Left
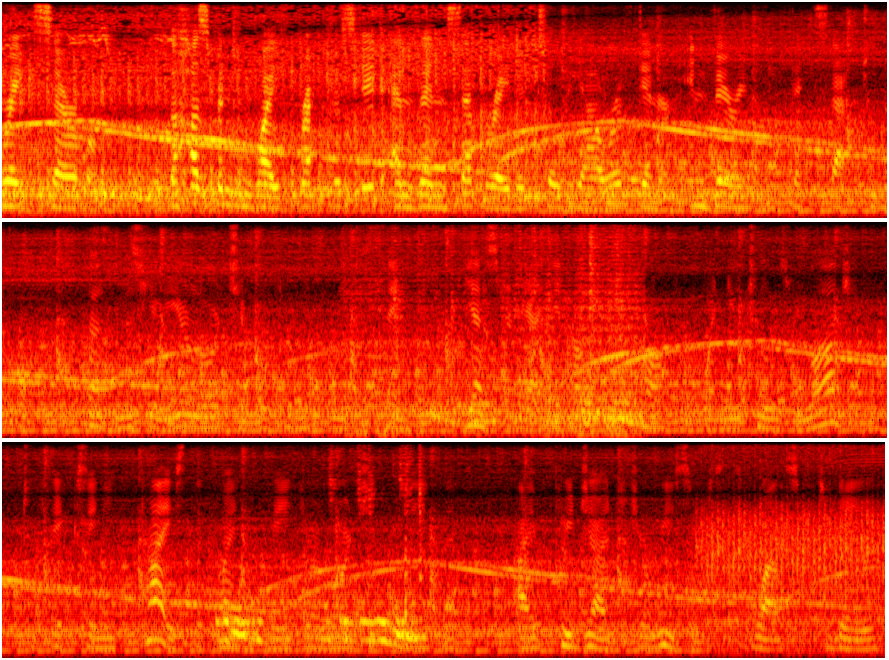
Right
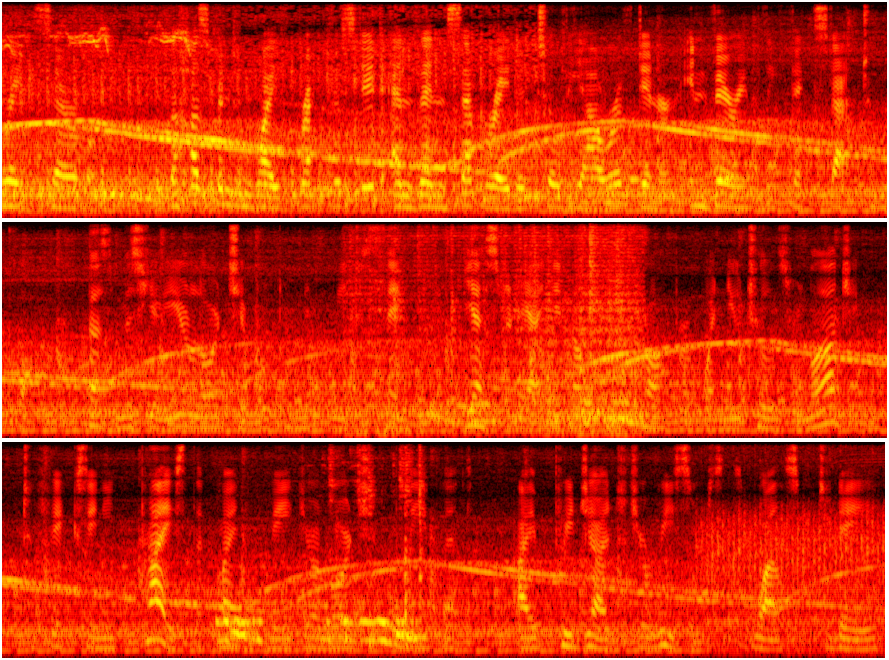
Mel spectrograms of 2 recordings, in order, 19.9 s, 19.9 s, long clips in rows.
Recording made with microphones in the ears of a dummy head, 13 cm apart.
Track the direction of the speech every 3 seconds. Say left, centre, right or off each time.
left, right, right, right, right, right, right.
